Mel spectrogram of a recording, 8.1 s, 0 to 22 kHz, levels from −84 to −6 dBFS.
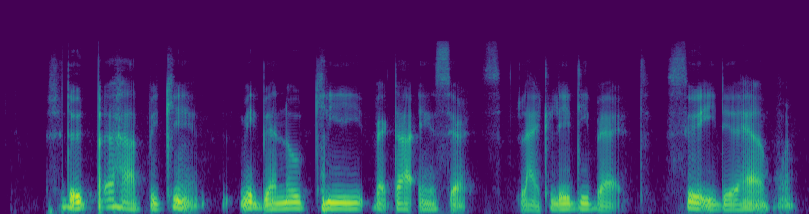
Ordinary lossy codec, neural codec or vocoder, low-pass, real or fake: none; codec, 24 kHz, 0.9 kbps, WavTokenizer, small release; 9.9 kHz; fake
